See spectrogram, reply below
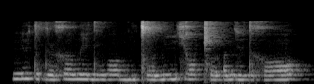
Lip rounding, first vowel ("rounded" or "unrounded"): rounded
